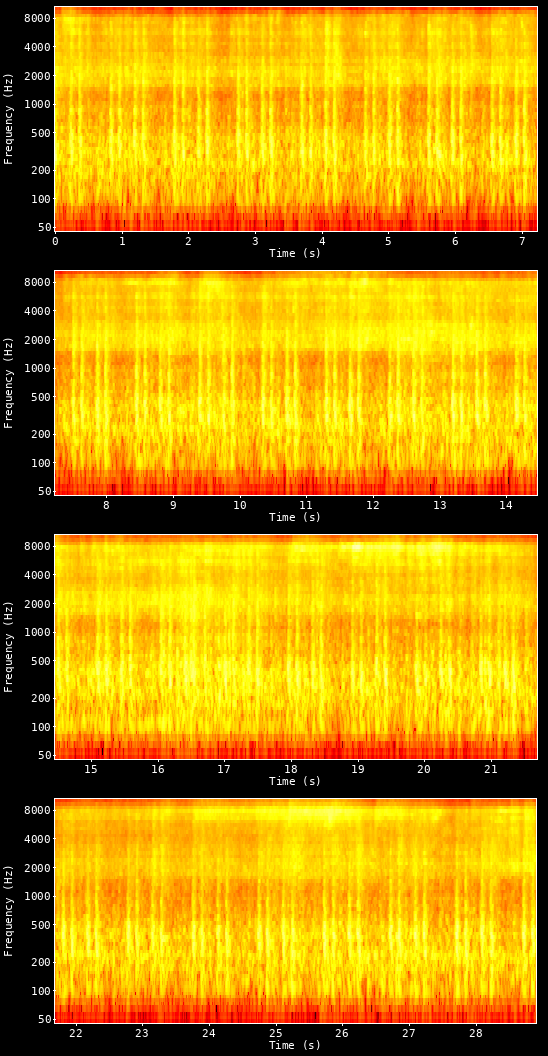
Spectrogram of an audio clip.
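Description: Heavy loaded freight train of open gondola wagons passing close by at speed: a steady, loud clatter of wheels over the rail joints and a continuous rolling rumble.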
